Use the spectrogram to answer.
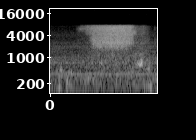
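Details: Noise of a speaker's own home mechanical ventilator running in the background while he talks.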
